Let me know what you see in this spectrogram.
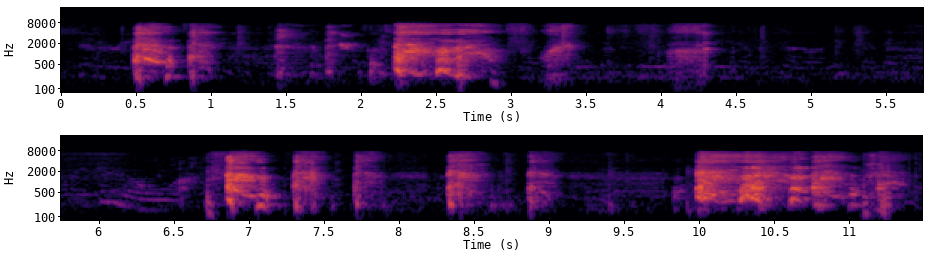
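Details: Adult with bronchitis in a coughing fit of harsh bursts in clusters, a persistent cough.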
